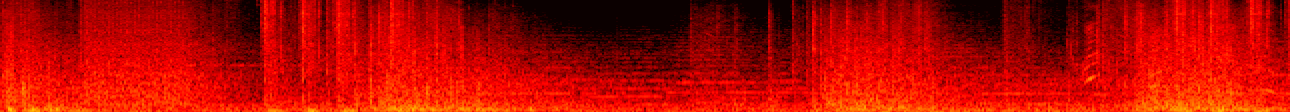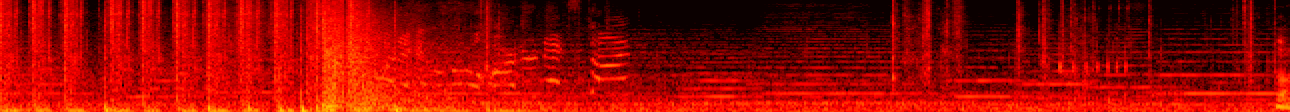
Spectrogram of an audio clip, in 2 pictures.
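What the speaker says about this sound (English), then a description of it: "There's a guy over there on the side just, peeking around the edge, taking shots at me." Enemy gunfire in Starfield, rapid loud bursts of automatic shots in repeated volleys, near and sharp, with quieter gaps between barrages.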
